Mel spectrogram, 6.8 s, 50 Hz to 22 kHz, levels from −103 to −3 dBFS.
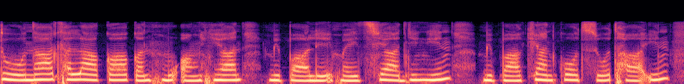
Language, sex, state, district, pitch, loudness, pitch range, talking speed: Mizo, female, Mizoram, Aizawl, 240 Hz, -11 LUFS, 225-255 Hz, 155 wpm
